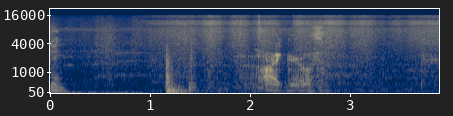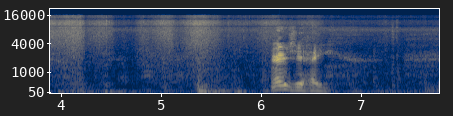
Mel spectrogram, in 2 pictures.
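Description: Dry hay rustles and crackles as it is handled.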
